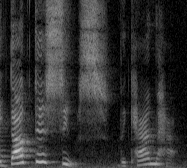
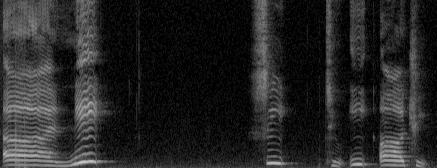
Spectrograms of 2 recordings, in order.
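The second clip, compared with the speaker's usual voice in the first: put-on reading to kids; 3 dB louder than usual. Kid reading his book to viewers in storybook voice. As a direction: read it like a bedtime book for little ones. Reads picture book aloud.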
